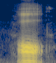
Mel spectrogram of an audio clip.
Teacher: everything remains the same except the shape of your lips your lips should be unrounded and not really protrude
